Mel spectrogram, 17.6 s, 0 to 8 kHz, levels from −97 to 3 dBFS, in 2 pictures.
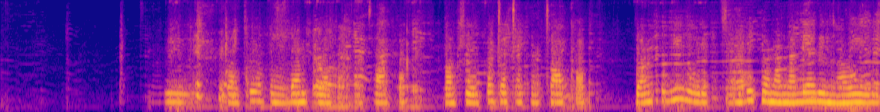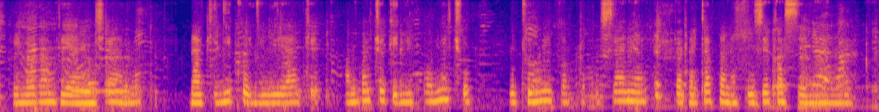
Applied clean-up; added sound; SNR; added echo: neural mask model RNNoise.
